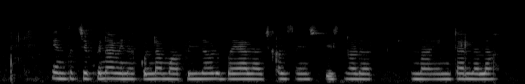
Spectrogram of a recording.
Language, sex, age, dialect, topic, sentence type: Telugu, female, 18-24, Southern, agriculture, statement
